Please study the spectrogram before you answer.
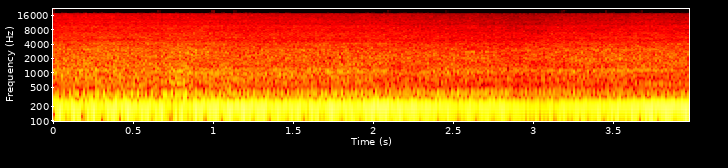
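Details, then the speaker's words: Ford 351 V8 EFI in a Four Winns boat after drivetrain rebuild (new drive coupling, gimbal bearing, transom seal), under way at about 3,000 rpm, gauges in the green: steady deep drone, smooth and even, no knocks or misses; healthy. "Everything's in the green. What a great thing. 3,000 RPM. Look at the state of that, eh?"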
